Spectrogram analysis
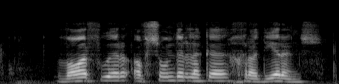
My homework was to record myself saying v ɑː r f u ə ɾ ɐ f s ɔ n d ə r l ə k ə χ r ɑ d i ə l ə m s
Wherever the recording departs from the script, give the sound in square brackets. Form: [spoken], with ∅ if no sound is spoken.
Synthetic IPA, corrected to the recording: v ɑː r f u ə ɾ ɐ f s ɔ n d ə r l ə k ə χ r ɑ d i ə [ɾ] ə [ŋ] s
